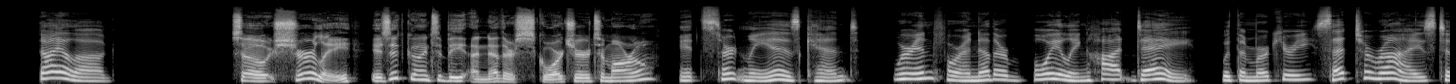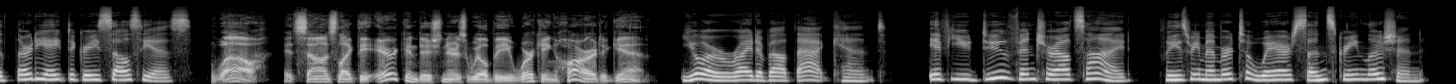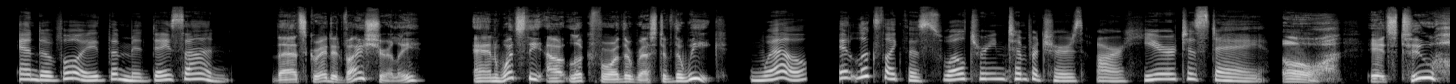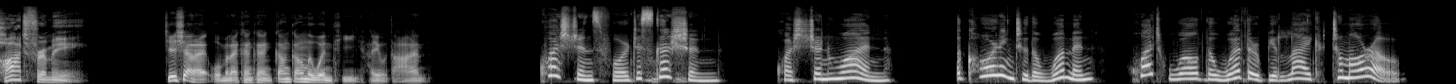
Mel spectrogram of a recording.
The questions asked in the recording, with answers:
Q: According to the woman, what will the weather be like tomorrow?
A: It will be boiling hot tomorrow.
